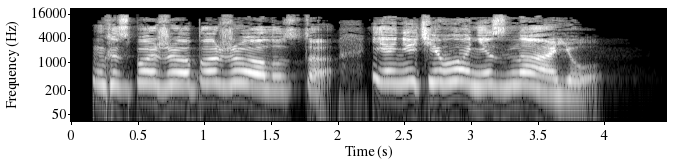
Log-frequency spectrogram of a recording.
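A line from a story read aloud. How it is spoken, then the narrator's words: Whining, pleading child. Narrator (Russian): Малец привычно захныкал, пытаясь вызвать к себе сострадание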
